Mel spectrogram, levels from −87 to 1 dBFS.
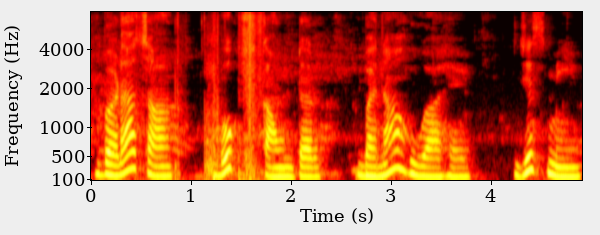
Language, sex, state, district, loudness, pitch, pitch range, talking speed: Hindi, female, Madhya Pradesh, Katni, -19 LUFS, 170 Hz, 160-205 Hz, 95 wpm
